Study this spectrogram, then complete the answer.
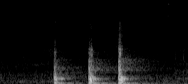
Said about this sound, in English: And again, he stands at the door and knocks.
